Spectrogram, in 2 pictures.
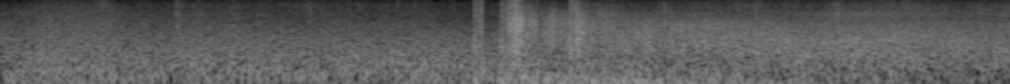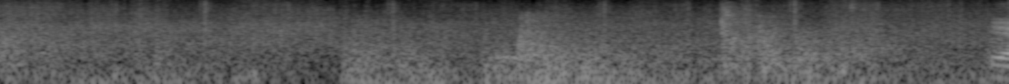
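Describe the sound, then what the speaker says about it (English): Naval gunfire in the warship game Ultimate Admiral Dreadnoughts, with a few sharp booming shots over a steady rumbling sea-battle background, close and loud, no talking. "Fire your guns, you little bitch!"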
